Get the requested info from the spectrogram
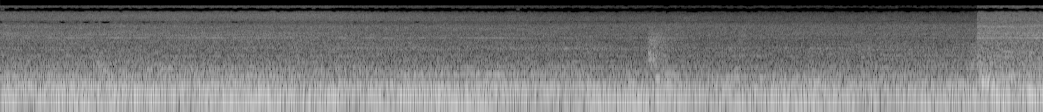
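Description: Steady low hum and rumble of a large engine-repair shop hall: ventilation and machinery noise with no single sound standing out, and a brief faint sound about six and a half seconds in.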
